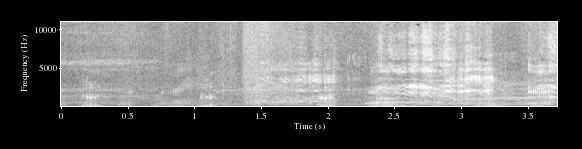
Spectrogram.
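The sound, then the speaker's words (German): A wild boar herd of a large boar, six sows and twelve piglets grunts and smacks in a pine forest, a steady stream of low, rough grunts and wet chewing noises of moderate loudness, without talk. “Ein stattlicher Eber, 6 Bachen und 12 Frischlinge, die sich in einem Kiefernwald grunzend und schmatzend bemerkbar machen.”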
